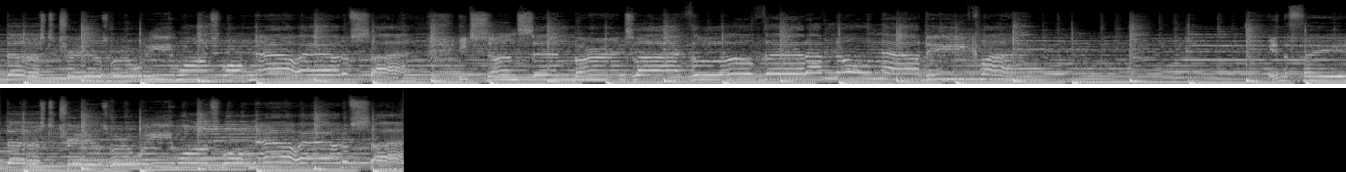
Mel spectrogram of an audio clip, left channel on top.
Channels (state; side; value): drops out; right; at 4.0 s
